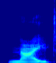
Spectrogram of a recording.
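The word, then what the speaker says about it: night: तो देखिए लाइट, नाइट, हाई, राइट और ब्राइट। यहां पर आई को आई पढ़ा है। जी एच साइलेंट है।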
